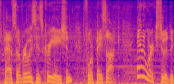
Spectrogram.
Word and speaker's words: Pesach: And sixth is Pesach. P-E-S-A-C-H.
